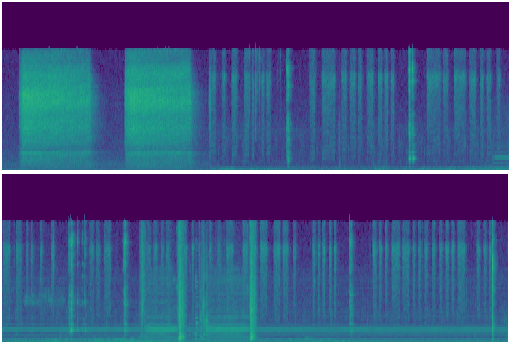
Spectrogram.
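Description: Two bursts of an aerosol can of cold zinc spray primer, each about a second and a half long, in the first four seconds. Scattered clicks follow, and a steady low hum starts about halfway through.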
